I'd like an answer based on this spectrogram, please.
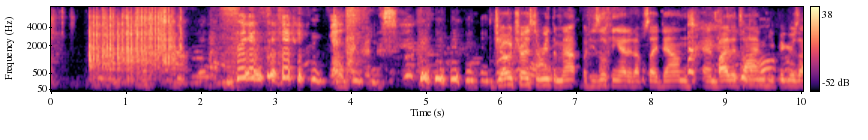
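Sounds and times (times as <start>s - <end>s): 
dice being re-rolled: 0.0s - 1.8s
speech: 1.6s - 10.0s
laughter: 2.2s - 6.6s.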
